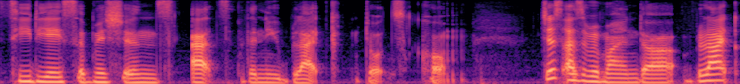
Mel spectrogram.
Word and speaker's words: BLXCK: Just as a reminder, black over on this side of town is spelled BLXCK. Never an A.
